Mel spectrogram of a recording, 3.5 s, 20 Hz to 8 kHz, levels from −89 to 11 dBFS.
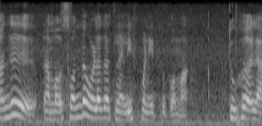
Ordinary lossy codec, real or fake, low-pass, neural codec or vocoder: AAC, 32 kbps; real; 7.2 kHz; none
